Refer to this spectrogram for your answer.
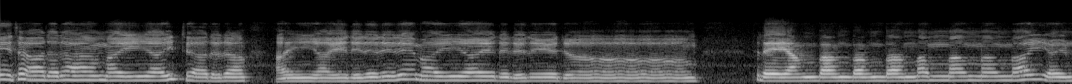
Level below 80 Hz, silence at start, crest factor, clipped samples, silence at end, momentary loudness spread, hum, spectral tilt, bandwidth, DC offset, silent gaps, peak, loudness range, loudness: -62 dBFS; 0 s; 16 dB; under 0.1%; 0 s; 6 LU; none; -5.5 dB/octave; 8.6 kHz; under 0.1%; none; -6 dBFS; 2 LU; -20 LUFS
